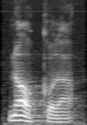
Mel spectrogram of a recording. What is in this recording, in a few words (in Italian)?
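"noccola", dialettale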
